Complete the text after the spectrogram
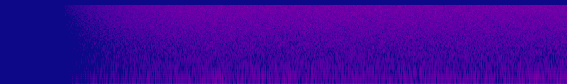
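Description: Television static hisses steadily.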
